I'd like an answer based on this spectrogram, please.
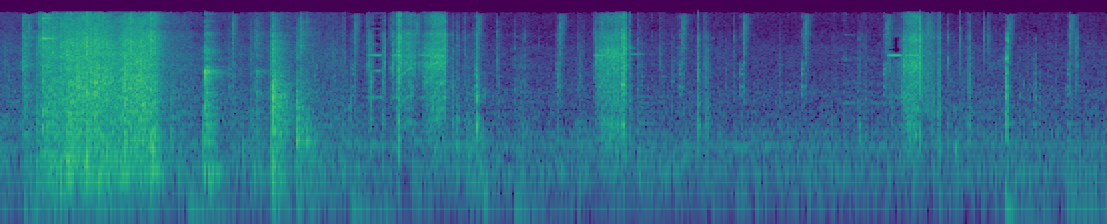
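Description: Parts of a motorcycle fender eliminator bracket being handled and taken apart by hand: a scraping rustle about half a second in, then scattered sharp clicks and knocks of plastic and metal.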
